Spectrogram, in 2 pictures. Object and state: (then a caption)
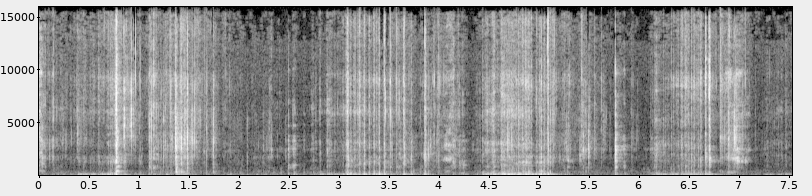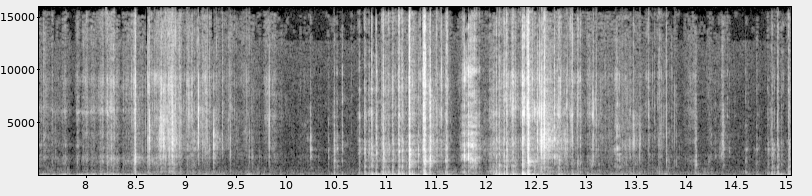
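Dry soap bar scraped with a blade. A utility knife blade scrapes flakes off a solid pink and white dry soap bar. Dry, crumbly scraping and crisp crunching come in uneven bursts with brief quiet gaps, and the flaking carries a bright, papery edge.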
